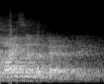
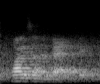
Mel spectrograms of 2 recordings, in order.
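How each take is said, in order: First: Louder, putting the question to the room; raised-voice question. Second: Said in the usual way. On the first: Real, not acted. Speaker quizzes audience on lost cursive, raised voice. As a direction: throw the question out loudly to the audience.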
